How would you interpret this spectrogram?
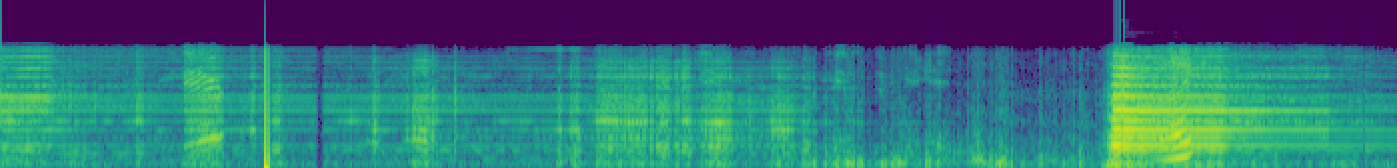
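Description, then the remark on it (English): A loud train horn blares near the end, a sustained harmonic blast lasting about two seconds after a stretch of muffled voices, a sharp click and scattered clattering noises. “You got hit by the train.”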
